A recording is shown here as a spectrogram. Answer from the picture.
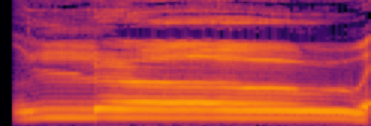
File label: saying nooo drawn out slomo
